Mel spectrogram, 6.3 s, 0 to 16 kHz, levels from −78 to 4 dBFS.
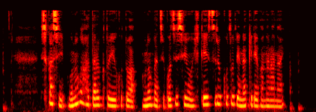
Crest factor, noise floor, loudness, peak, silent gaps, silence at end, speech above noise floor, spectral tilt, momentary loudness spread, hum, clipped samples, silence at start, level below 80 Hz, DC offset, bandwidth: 22 dB; -51 dBFS; -23 LUFS; -2 dBFS; none; 0.35 s; 27 dB; -3.5 dB/octave; 11 LU; none; under 0.1%; 0.8 s; -66 dBFS; under 0.1%; 12 kHz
